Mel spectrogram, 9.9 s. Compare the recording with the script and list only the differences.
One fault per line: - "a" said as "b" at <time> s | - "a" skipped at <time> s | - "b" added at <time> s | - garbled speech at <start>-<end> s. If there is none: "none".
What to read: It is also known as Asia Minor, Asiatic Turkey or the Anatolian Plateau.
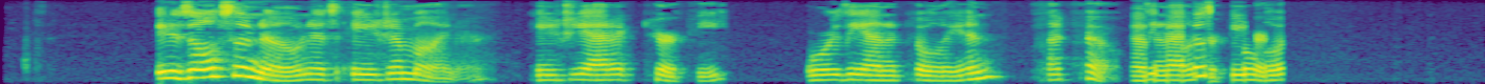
- garbled speech at 7.5-8.6 s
